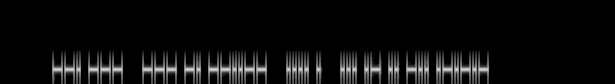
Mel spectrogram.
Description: Morse code, heard as a keyed tone, about 40 wpm, 700 Hz. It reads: GO ON, HE SAID.
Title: Sentences from Top 100 Words 40wpm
